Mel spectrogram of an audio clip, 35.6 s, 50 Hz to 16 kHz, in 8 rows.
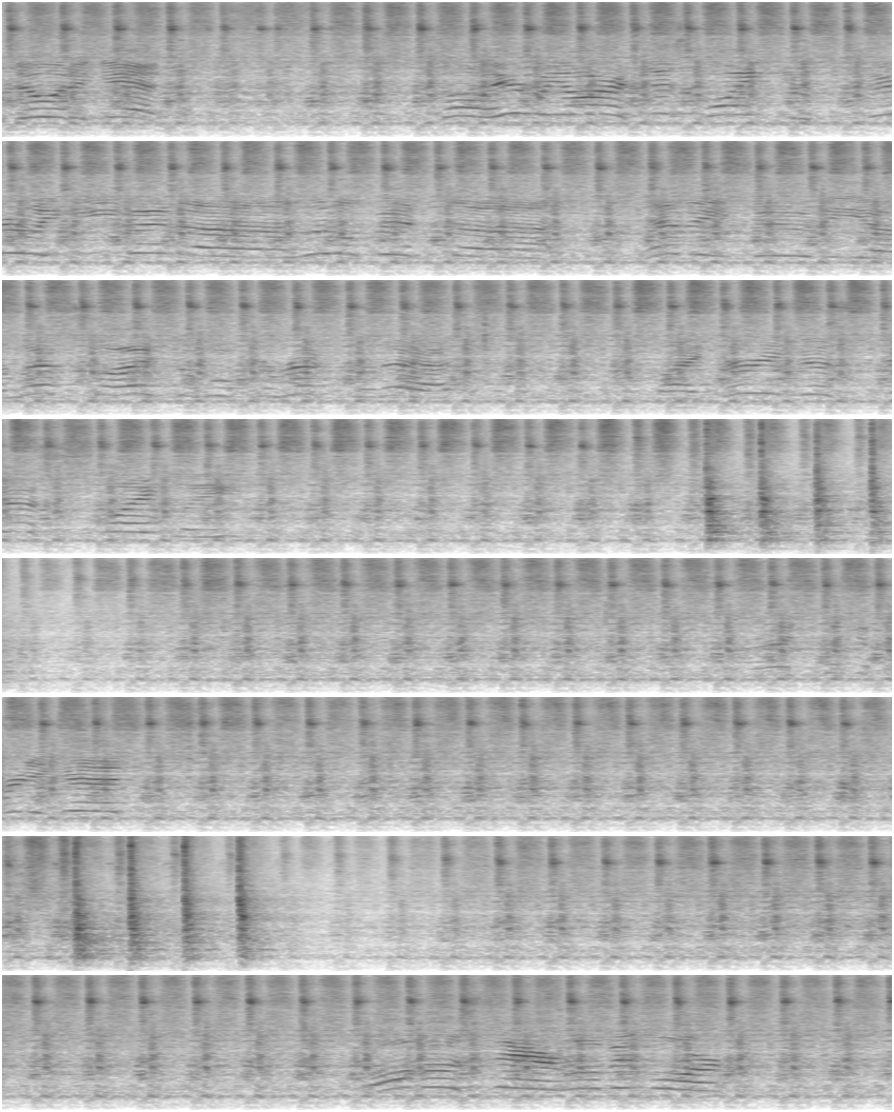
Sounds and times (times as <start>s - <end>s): Hammer: 16.8s - 17.8s, 27.0s - 28.1s.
